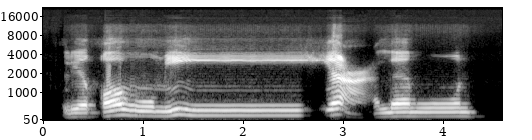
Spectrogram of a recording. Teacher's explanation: Tanwin masuk ke huruf ya dan ditahan 2 harakat. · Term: idgham bigunnah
